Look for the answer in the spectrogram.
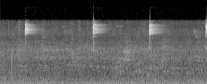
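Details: Lovebird uttering single piercing high chips, four in just over three seconds, with irregular gaps over a low background hum.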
